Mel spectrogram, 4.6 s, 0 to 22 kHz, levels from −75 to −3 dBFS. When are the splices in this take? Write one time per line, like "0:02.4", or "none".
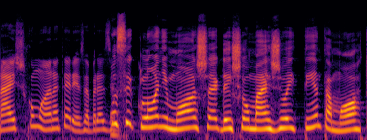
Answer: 0:01.4
0:02.7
